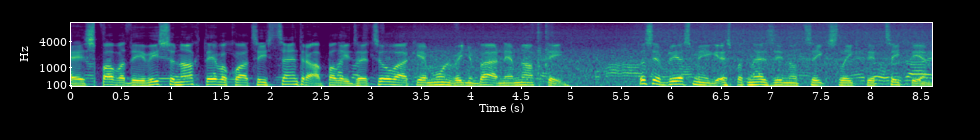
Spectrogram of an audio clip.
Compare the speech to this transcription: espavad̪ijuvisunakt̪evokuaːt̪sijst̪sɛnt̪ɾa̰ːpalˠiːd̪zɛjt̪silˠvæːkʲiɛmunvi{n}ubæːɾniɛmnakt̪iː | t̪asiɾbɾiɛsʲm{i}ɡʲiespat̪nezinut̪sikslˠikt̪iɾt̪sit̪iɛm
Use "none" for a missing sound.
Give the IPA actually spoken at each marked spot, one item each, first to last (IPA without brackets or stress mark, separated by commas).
ɲ, iː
